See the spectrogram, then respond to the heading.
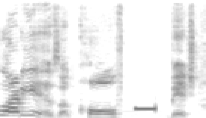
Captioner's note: beep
